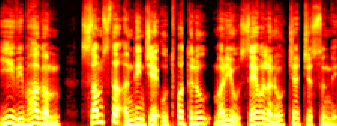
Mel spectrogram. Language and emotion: Telugu, neutral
